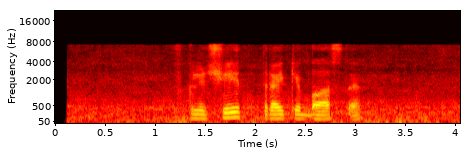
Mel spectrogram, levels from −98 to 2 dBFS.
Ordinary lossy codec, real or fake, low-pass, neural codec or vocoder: none; fake; 7.2 kHz; codec, 16 kHz, 4 kbps, FreqCodec, smaller model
